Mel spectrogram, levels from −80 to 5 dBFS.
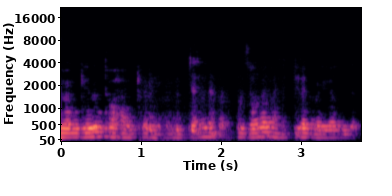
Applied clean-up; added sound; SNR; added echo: neural mask model DeepFilterNet 3.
